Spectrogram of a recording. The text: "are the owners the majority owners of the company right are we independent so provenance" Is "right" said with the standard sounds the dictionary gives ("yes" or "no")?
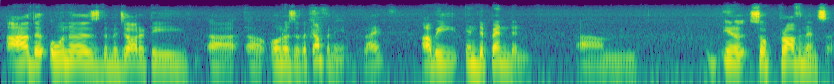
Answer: yes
